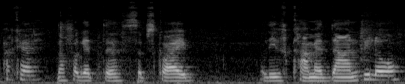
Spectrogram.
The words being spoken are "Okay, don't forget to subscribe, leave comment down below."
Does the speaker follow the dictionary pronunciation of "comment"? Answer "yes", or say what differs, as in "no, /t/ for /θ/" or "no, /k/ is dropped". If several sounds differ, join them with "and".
no, /n/ is dropped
